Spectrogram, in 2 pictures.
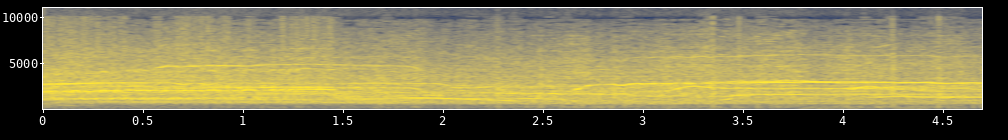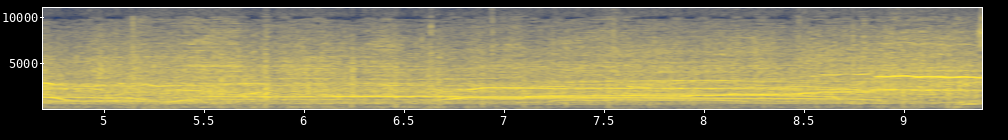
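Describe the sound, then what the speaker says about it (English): A large Ostrava crowd roars and cheers at a beach volleyball match, a dense, sustained wall of voices with whoops and shouts rising throughout, loud and continuous for several seconds. "followed by one hell of a noise from this Ostrava crowd"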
